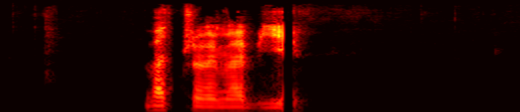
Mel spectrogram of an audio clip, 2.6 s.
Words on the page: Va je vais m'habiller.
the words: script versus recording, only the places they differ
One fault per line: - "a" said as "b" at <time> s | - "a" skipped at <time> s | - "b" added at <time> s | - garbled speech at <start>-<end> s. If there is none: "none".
none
